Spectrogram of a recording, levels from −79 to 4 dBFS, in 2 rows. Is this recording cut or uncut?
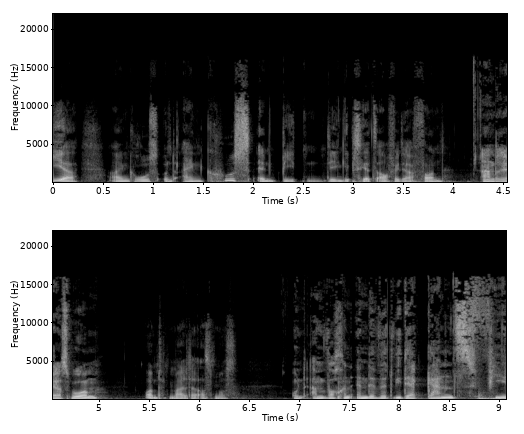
uncut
